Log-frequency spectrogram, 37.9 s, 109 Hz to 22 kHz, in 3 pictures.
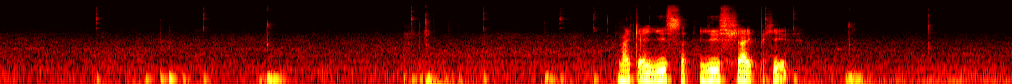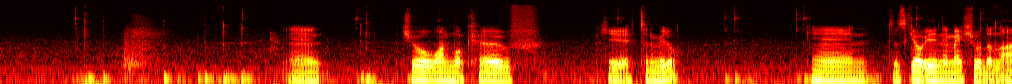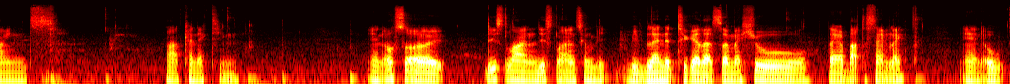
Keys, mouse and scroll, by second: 2.0 middle click, 2.6-5.2 drag, 6.1-13.6 drag, 14.0 middle click, 15.7 shift+click, 17.8-22.7 drag, 23.4-24.1 scroll down 1, 24.1 click, 26.6-28.4 drag, 28.4-28.9 scroll up 1, 28.9 middle click, 29.9-35.2 scroll down 1, 35.2-37.9 drag.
